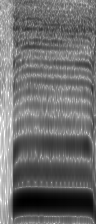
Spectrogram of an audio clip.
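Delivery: a high, sudden preacher's whoop; high woo. Real, not acted. A pastor whooping at a word for someone here. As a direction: let out a joyful shout.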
